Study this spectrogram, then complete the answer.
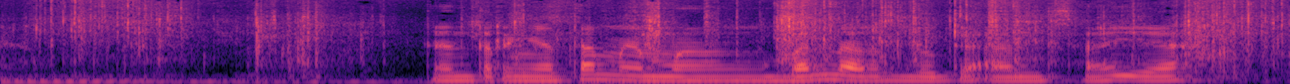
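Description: Stiff paper rustles as hands handle it.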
